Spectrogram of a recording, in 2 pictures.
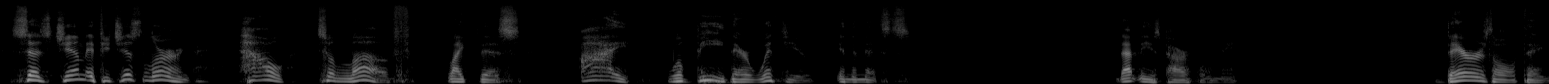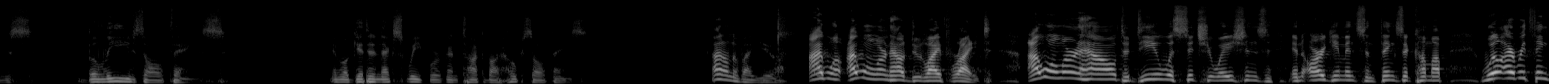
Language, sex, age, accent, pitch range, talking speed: English, male, 40-59, American, 115-190 Hz, 145 wpm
